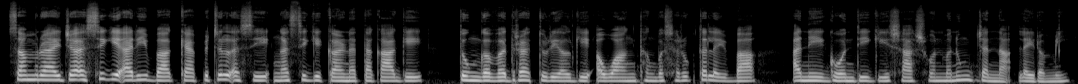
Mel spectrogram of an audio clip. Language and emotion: Manipuri, neutral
